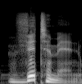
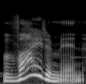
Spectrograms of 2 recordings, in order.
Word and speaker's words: vitamin: In Britain, vitamin. We say the first syllable like vit. In America, vitamin, vitamin.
